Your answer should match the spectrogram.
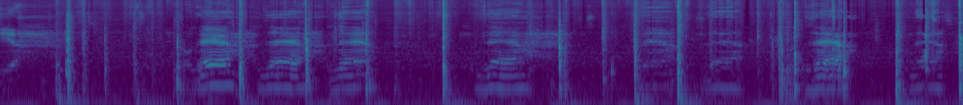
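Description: A man's voice talking in short phrases, broken by sharp knocks and taps as sealed trading card boxes are handled and set down on the table.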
